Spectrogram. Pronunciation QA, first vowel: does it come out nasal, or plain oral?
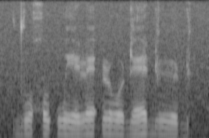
oral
